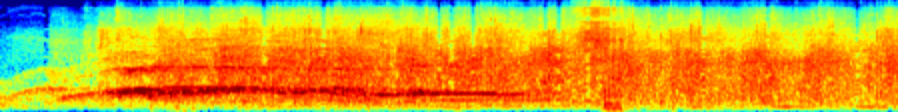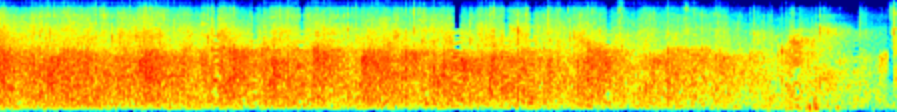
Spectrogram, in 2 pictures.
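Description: A large audience breaks into sustained applause, a dense wash of clapping that swells quickly and holds steady for several seconds before tapering slightly, with a few faint cheers early on.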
